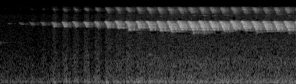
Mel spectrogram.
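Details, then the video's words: At night near Dresden, Germany, a nightingale phrase made of one very high, fast pulsing trill that swells steadily louder, the notes repeated about three times per second, with no other sounds. "ASMR 1 Stunde Nachtigall Gesang Geräusch. Singing Nightingale Sound. Vogel der Nacht Nähe Dresden"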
